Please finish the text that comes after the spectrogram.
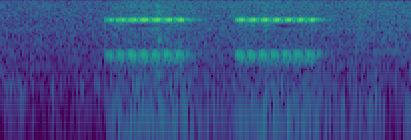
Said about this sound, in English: And someone's ringing. Sorry, that's my other phone ringing in the background.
